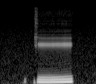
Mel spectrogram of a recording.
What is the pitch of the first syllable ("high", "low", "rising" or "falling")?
rising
